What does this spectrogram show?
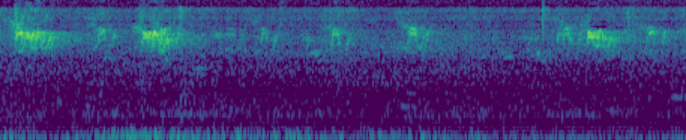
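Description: Faint birdsong: short high chirps, several in a row, over a faint low rumble.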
